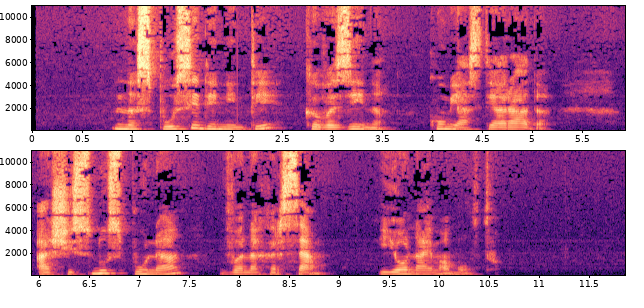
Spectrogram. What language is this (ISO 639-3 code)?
rup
